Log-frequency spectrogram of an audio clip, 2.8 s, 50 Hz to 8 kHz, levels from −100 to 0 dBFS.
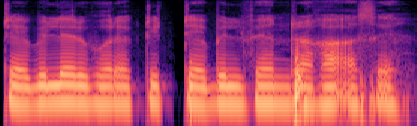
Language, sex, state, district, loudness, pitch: Bengali, male, Assam, Hailakandi, -19 LUFS, 125 Hz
